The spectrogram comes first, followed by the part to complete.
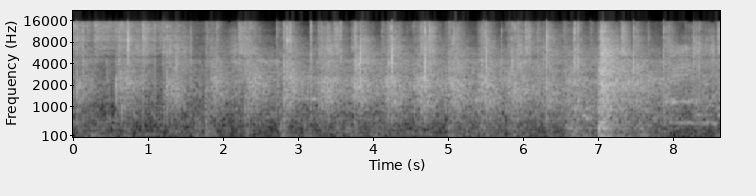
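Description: A wrestler's body landing on the wrestling ring's canvas with a loud thud about seven seconds in. Before it comes a run of lighter knocks, about two a second.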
